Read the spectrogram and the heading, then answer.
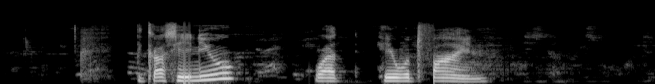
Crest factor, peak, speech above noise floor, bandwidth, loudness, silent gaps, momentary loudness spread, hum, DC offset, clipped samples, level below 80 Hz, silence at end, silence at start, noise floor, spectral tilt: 16 dB; -2 dBFS; 45 dB; 7.4 kHz; -16 LUFS; none; 20 LU; none; under 0.1%; under 0.1%; -50 dBFS; 1.7 s; 0.8 s; -59 dBFS; -6.5 dB/octave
